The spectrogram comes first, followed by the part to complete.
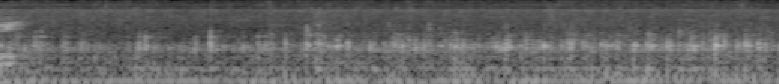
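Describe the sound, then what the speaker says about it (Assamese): Potatoes boiling in a pot for an Assamese evening snack, a steady close bubbling and popping with a soft hiss, continuing without break. "কি মজা উতলিছে ওপৰত উঠি গৈছে নে চব গোল্লাৰ দৰে উঠিছে নে একদম"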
